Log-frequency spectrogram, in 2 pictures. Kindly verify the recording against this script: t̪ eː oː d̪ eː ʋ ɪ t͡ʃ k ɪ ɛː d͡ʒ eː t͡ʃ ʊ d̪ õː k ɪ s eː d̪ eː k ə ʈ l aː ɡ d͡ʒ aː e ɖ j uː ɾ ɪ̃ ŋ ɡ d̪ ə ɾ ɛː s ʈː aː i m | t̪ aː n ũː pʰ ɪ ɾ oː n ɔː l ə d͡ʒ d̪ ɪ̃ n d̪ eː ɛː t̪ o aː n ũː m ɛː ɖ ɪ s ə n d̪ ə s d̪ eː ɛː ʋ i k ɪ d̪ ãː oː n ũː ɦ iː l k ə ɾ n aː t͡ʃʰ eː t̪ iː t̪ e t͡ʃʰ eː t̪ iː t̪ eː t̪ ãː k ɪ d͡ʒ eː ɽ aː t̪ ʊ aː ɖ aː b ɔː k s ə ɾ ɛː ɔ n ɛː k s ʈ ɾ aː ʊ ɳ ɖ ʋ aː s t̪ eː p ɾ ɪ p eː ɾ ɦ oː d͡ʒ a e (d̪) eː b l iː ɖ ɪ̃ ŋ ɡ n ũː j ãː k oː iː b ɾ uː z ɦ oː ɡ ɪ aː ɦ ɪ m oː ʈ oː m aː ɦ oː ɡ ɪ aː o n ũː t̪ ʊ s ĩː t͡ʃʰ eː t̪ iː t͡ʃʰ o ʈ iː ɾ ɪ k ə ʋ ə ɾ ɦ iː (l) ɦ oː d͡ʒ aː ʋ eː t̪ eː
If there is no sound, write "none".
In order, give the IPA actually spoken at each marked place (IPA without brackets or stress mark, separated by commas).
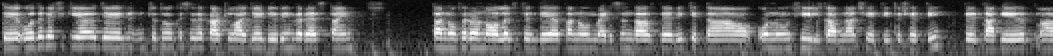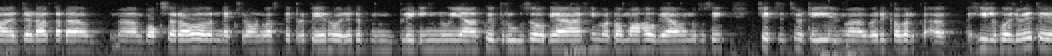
t̪, l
